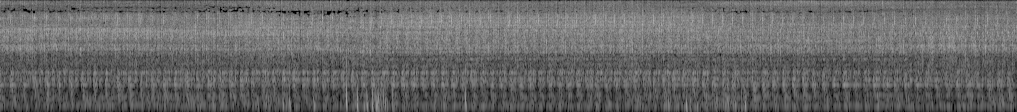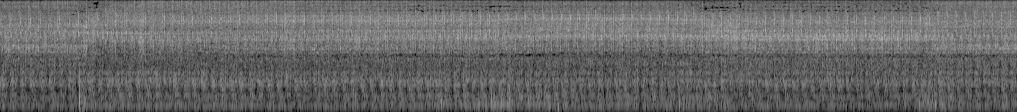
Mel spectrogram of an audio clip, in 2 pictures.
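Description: Small vertical model steam engine with a rotary valve running on live steam. A fast, even patter of exhaust beats sits under a steady high hiss of steam.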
